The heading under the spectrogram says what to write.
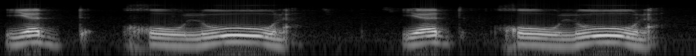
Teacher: melafalkan huruf kha pada pangkal tenggorokan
